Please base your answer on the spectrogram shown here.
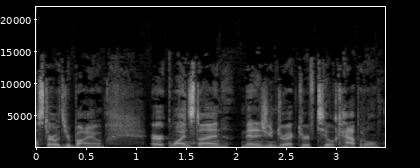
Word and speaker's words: Weinstein: Is it Weinstein Weinstein? How do you say your last name? I think it's Weinstein. Weinstein. I agree. That's the more Germanic way to go about it.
